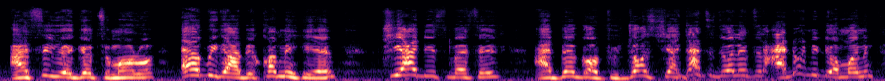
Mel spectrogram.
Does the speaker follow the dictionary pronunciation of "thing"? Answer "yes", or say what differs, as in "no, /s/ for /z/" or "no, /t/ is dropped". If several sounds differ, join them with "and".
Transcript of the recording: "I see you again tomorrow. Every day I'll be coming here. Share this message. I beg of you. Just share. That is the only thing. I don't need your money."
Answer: no, /t/ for /θ/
